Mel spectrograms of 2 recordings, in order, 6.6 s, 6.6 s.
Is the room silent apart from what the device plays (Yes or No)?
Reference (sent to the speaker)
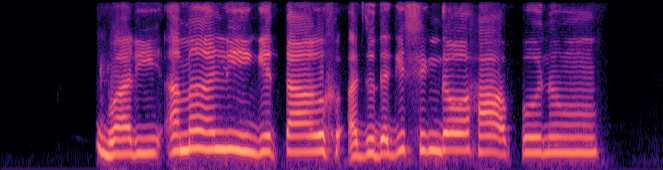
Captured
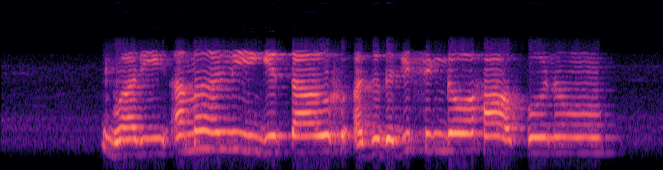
Yes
